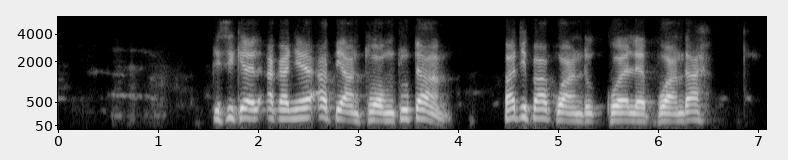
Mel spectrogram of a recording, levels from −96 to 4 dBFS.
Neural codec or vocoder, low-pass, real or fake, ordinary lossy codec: autoencoder, 48 kHz, 32 numbers a frame, DAC-VAE, trained on Japanese speech; 5.4 kHz; fake; Opus, 32 kbps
